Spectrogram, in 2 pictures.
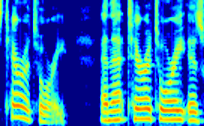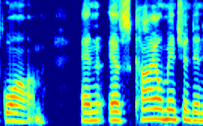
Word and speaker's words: Guam: uh the island of Guam, the territory of of Guam or Guan as it should be pronounced.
